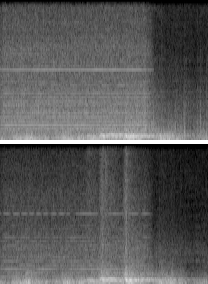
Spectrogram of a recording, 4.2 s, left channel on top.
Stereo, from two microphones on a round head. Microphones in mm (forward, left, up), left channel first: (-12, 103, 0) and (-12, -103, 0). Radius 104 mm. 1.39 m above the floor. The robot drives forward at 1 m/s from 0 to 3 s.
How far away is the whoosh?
About 1.2 m.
